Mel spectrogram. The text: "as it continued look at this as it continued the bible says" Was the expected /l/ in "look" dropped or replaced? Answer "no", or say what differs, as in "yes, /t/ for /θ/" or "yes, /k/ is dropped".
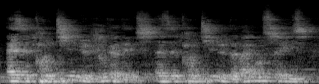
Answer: no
